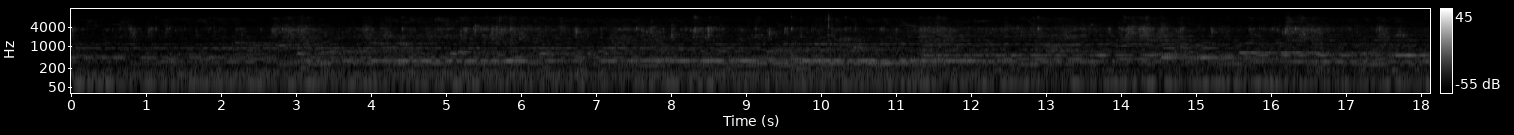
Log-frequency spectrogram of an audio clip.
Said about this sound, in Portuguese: O barulho da água.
